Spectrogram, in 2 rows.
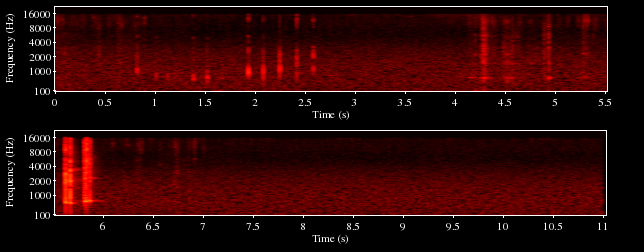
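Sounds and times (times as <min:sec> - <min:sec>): sharp taps on hard object: 0:05.7 - 0:06.0.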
